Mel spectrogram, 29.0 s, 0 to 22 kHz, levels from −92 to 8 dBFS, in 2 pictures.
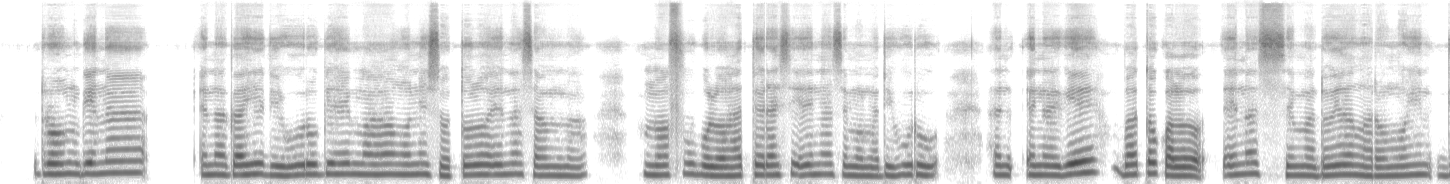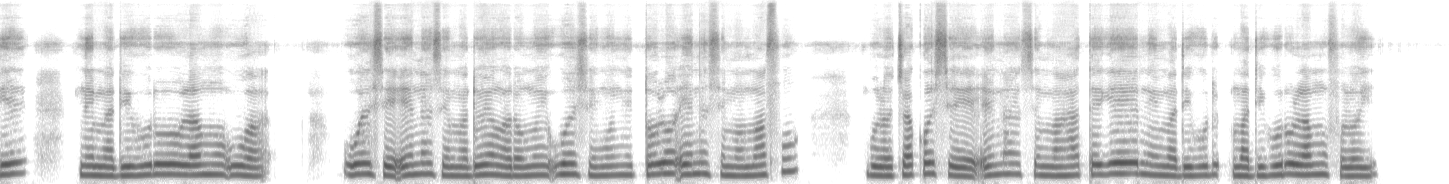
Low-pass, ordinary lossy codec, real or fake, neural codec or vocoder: none; none; fake; codec, 44.1 kHz, 2.6 kbps, SNAC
